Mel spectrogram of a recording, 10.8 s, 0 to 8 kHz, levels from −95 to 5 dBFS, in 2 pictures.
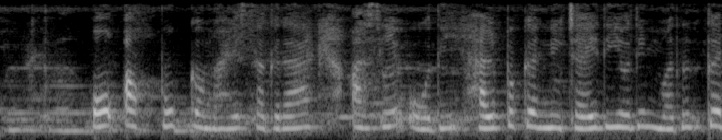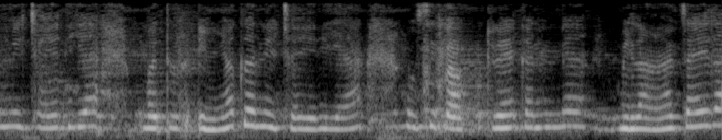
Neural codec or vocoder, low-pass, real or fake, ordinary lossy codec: codec, 16 kHz, 2 kbps, FunCodec, trained on Chinese and English, 25 frames a second; 7.2 kHz; fake; none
